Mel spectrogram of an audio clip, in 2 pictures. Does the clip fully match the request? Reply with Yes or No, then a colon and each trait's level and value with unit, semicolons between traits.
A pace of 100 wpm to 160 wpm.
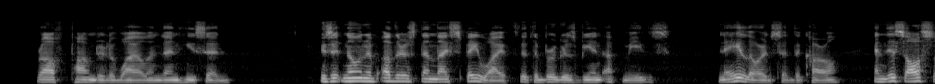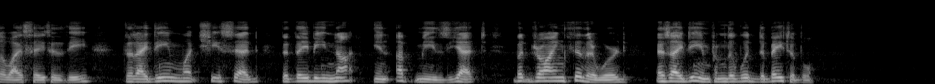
No: average, 185 wpm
